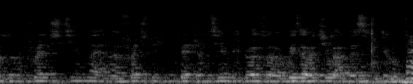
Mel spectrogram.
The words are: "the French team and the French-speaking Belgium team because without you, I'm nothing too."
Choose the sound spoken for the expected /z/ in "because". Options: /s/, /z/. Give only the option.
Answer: /z/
